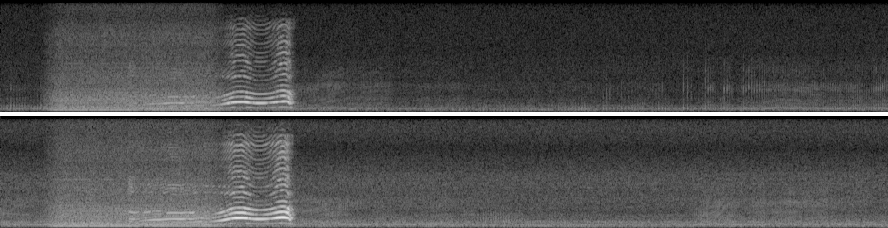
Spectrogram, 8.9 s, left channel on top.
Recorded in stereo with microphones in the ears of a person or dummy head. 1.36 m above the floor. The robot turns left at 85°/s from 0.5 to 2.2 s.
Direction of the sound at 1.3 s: 30° right.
